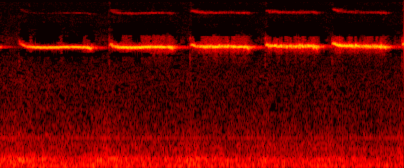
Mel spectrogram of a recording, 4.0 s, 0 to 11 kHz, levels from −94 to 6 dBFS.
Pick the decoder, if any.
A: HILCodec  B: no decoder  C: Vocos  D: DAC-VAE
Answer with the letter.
B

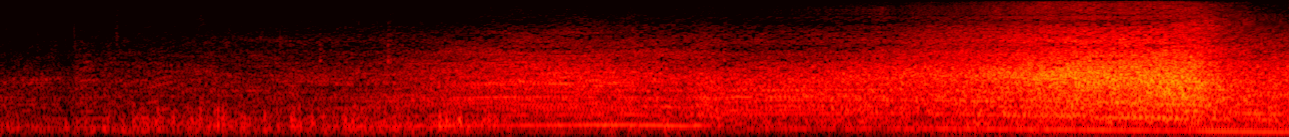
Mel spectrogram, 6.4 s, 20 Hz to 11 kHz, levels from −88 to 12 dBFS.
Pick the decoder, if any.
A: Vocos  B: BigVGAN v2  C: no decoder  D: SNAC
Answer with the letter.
C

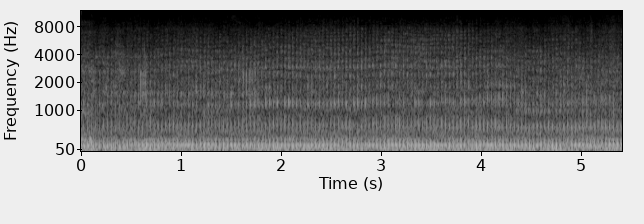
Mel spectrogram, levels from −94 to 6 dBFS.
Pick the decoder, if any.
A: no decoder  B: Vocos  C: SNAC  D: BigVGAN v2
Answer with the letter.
A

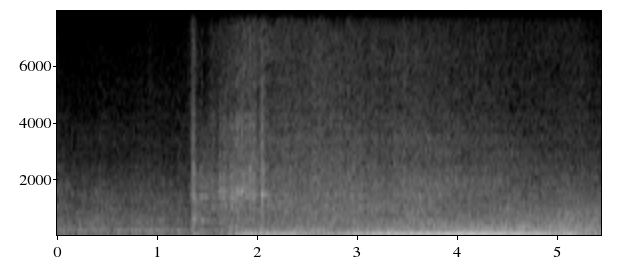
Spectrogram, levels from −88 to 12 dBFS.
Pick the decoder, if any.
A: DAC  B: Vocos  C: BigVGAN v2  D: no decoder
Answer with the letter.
A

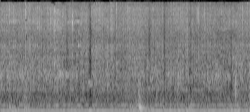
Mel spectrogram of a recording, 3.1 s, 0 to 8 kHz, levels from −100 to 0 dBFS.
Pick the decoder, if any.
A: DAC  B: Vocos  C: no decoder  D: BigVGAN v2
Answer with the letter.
A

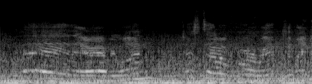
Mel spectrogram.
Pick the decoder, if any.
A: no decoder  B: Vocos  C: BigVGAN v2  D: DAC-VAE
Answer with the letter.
C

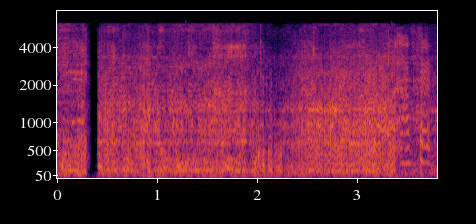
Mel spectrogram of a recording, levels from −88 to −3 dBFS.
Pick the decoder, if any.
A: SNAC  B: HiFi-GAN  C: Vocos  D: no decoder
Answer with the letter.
B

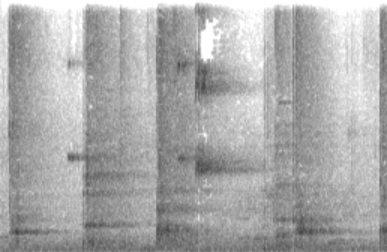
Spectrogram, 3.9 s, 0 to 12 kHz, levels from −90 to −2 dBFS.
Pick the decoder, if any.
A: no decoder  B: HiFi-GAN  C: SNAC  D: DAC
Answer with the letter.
A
